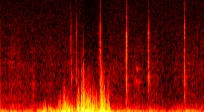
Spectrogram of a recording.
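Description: A person climbing into the back of a van, with low bumps and shuffling about a second in, then a string of sharp clicks, about seven, from small switches being flipped to turn on the interior lamps.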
